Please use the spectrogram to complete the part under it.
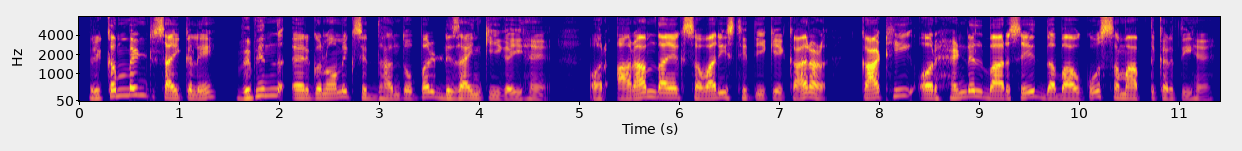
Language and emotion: Hindi, neutral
